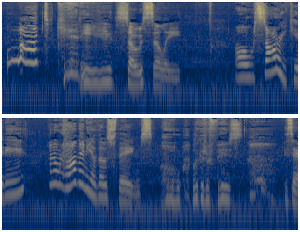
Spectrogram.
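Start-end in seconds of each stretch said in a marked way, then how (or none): none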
